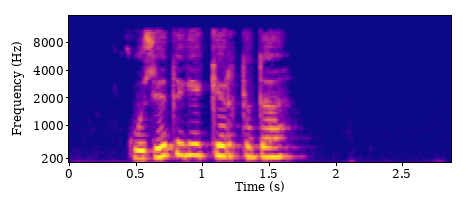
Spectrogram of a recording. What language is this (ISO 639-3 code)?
chm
